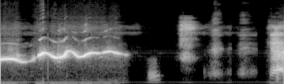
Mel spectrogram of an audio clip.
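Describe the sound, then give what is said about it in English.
A person whistles in place of a drum roll: one wavering, trilling tone held for about a second and a half, then a few faint, brief noises. “he's not giving you a drum roll, he's whistling instead.”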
